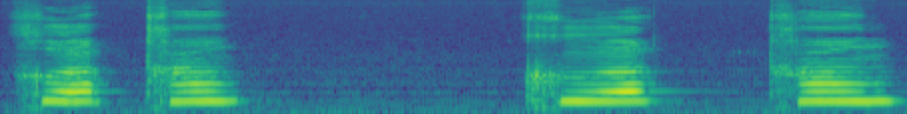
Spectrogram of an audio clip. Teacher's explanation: Beide Wörter sind im ersten Höhenton.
